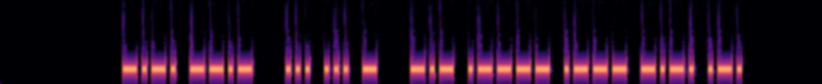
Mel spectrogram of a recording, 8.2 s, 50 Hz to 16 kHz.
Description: Morse code, heard as a keyed tone, about 25 wpm, 700 Hz. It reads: CQ SST K1JCR
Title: K1USN SST QSO Practice - 25wpm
